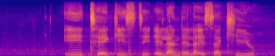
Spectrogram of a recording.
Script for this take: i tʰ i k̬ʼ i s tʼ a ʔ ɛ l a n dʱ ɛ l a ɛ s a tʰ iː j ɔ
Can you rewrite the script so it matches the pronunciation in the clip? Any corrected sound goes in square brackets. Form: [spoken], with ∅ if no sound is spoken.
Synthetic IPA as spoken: i tʰ [e] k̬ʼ i s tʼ [i] ʔ ɛ l a n dʱ ɛ l a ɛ s a [kʰ] iː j ɔ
